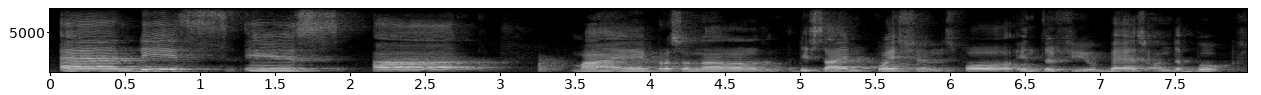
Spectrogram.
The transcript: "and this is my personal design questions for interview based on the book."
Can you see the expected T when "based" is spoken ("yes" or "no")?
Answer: no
